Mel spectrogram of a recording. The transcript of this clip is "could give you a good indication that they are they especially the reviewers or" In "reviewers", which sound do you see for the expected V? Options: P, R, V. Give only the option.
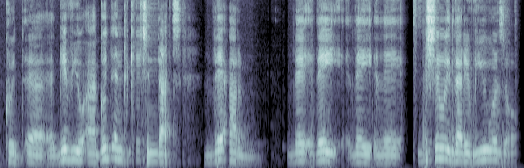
V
